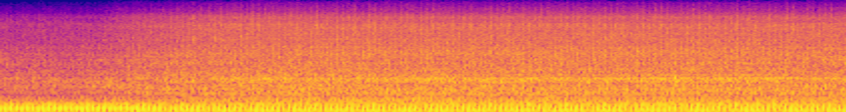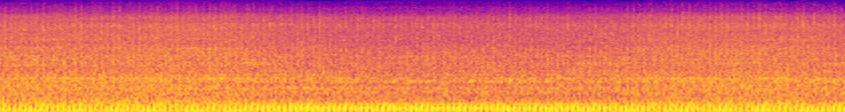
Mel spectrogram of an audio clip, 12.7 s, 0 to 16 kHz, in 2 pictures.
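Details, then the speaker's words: MK4 12v VR6 idling after a water pump replacement: the earlier marble-like rattle is gone, leaving an even, smooth low drone with no rattles. Normal idle, and no leaks so far. "Yeah, absolutely smooth as butter. No more marbles, no more rattling."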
